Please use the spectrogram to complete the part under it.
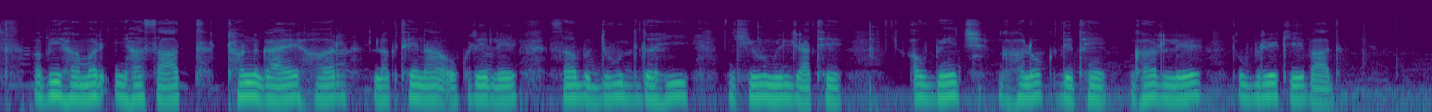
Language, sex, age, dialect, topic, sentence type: Chhattisgarhi, male, 18-24, Northern/Bhandar, agriculture, statement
